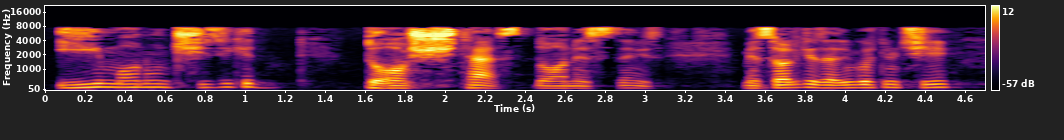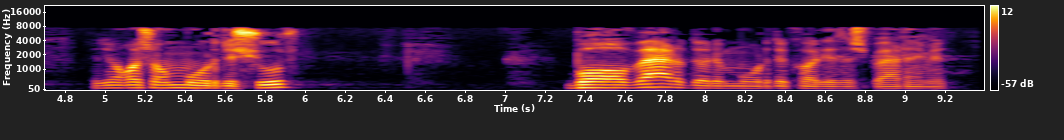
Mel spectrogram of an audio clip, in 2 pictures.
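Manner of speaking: ordinary talk, nothing marked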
